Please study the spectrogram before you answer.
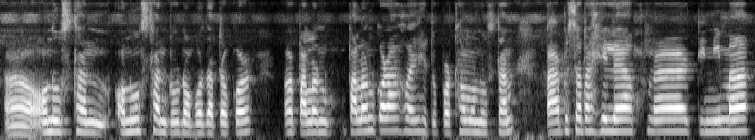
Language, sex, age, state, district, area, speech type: Assamese, female, 45-60, Assam, Golaghat, urban, spontaneous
